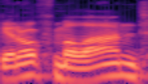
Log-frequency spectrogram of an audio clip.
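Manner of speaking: put-on Scottish accent. Urging someone to try the line themselves, in a scottish accent. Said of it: "you do it in your uh, Scottish accent".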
